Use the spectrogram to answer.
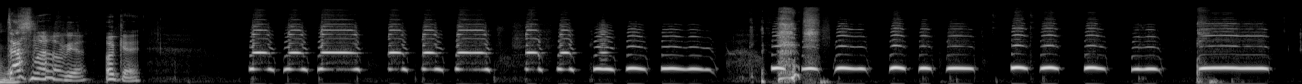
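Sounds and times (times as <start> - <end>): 
speech: 0.0 - 1.6
breathy whistle-like blown tone playing a Christmas melody: 2.5 - 7.2, 8.4 - 12.8.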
